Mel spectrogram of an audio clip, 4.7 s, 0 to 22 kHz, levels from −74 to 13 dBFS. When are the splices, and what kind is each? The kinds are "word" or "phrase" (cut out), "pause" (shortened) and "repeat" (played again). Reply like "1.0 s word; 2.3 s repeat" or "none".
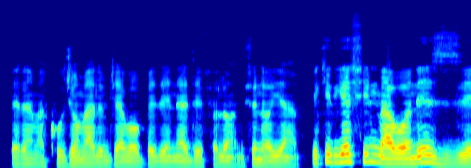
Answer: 3.1 s pause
